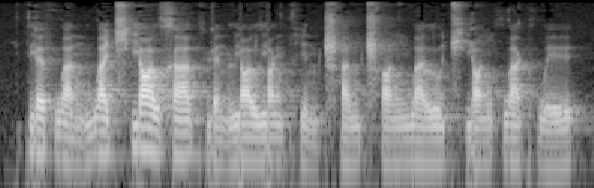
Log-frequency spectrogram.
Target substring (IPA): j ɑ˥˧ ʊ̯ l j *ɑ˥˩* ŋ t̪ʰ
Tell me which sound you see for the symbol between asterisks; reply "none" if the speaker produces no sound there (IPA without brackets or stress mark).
ɑ˥˩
